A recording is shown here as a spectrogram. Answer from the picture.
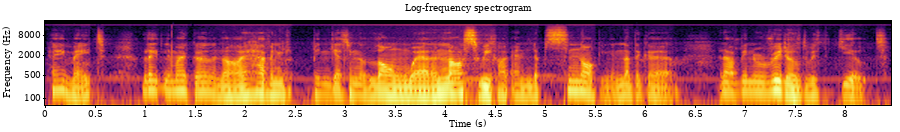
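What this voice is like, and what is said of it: Put-on English accent. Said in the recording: “probably I should read this in an English accent. ... Ooh, this is fun.”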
